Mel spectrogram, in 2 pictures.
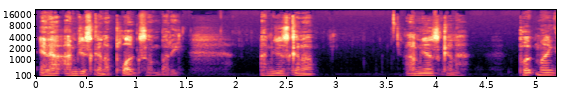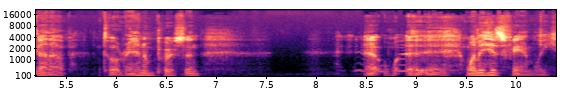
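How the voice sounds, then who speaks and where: Man playing a husky, hot-headed mob boss. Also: lowish voice, normal speed, long pauses, pushed and bright. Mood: menacing, simmering. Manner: rambling, repetitive, streetwise slangy grumbling. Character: talkative hot-headed male mob boss being questioned by feds. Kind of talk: improvised ASMR comedy roleplay monologue.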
